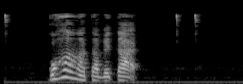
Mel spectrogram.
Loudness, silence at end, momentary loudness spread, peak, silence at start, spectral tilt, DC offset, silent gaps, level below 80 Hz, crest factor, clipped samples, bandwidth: -25 LUFS; 0.45 s; 11 LU; -4 dBFS; 0.05 s; -2 dB/octave; under 0.1%; none; -64 dBFS; 22 dB; under 0.1%; 11.5 kHz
